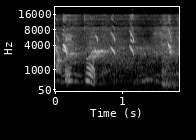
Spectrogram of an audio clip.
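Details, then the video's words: Muscovy duck chicks on a farm in Kamrup, Assam: short, high, downward-sliding peeps come in quick bursts, some clustered in pairs and triplets, separated by brief quiet gaps against faint background noise. "Muscovy Duck Chicks in my Farm Kamrup Assam"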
